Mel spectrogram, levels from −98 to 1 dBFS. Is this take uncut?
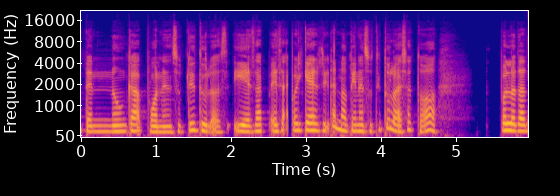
no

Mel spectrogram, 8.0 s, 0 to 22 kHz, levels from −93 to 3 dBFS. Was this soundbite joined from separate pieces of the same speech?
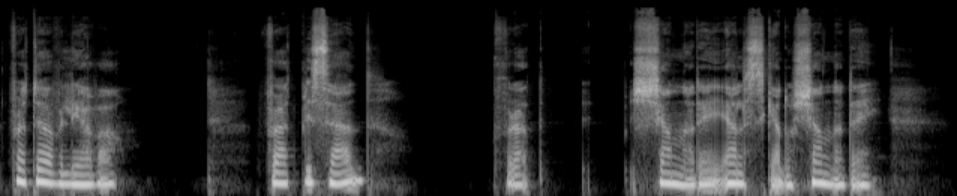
no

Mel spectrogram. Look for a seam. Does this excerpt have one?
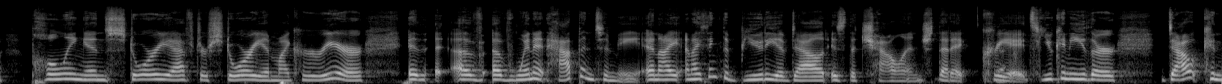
no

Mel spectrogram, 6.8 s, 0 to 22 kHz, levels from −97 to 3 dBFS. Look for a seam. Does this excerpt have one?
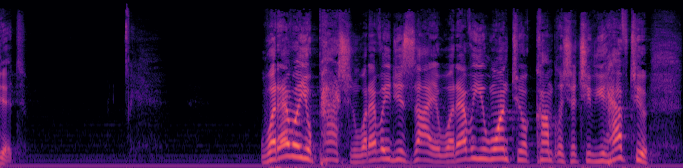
no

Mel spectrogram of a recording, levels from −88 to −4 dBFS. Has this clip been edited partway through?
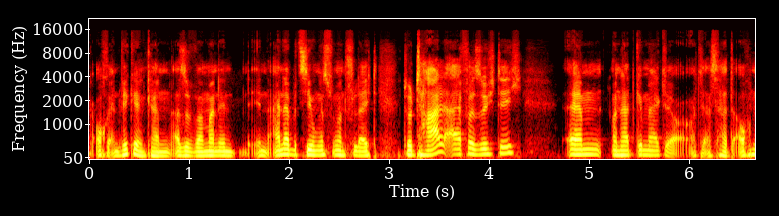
no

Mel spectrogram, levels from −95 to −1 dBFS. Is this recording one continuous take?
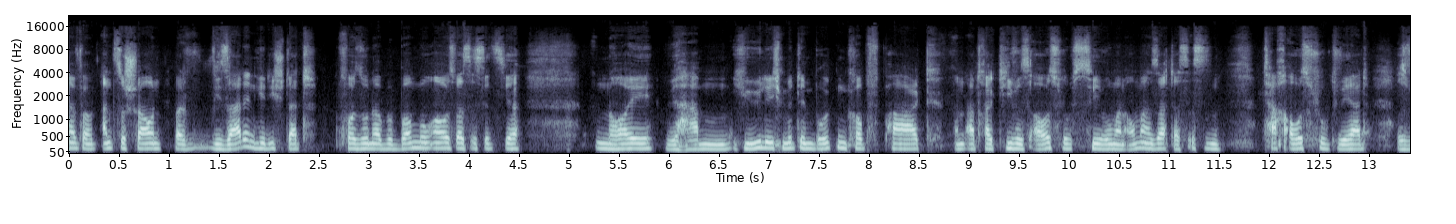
no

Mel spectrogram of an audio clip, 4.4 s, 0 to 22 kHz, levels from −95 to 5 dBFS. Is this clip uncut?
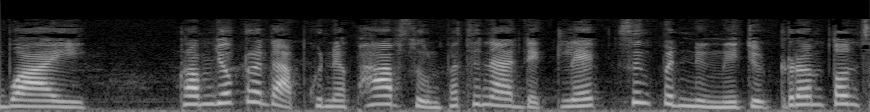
no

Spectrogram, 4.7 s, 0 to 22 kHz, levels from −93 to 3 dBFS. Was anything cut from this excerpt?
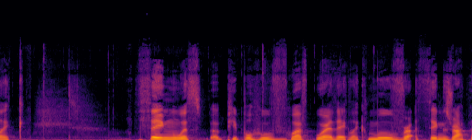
yes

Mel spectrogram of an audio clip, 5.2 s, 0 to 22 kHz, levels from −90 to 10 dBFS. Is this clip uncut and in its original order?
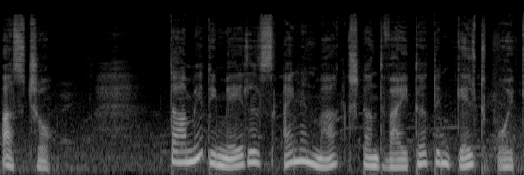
no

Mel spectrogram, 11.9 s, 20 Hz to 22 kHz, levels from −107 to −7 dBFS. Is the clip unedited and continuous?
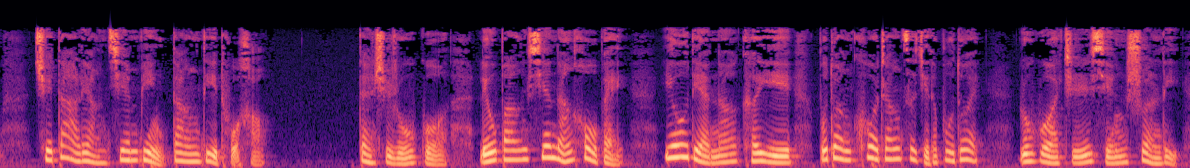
yes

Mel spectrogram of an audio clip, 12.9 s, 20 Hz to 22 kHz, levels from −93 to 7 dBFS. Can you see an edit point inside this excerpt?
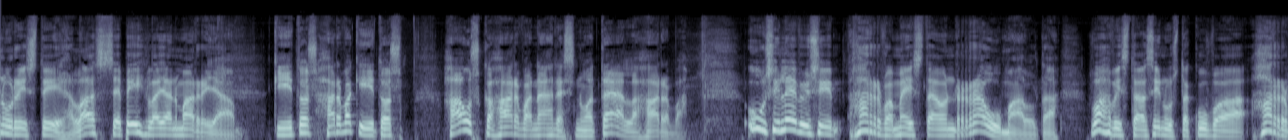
no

